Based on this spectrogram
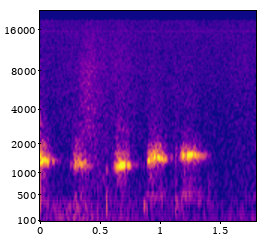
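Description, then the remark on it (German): A person whistles a quick series of five short, clear notes at a fairly steady pitch, moderately loud, with no talking. “Also nicht blasen, es gehört pfeifen ist ja ein Blasen.”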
